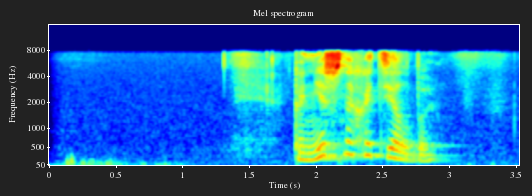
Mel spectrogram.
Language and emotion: Russian, positive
